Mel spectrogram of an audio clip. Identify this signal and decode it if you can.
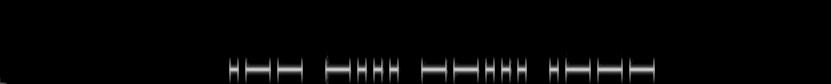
Morse code, heard as a keyed tone, about 15 wpm, 700 Hz. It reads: WB7J
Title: USA Call Signs - 4 Characters - 15wpm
